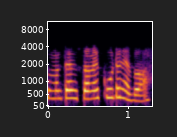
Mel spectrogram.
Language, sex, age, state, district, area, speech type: Odia, female, 18-30, Odisha, Malkangiri, urban, conversation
